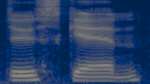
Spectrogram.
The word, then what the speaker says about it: Dieux: And they're like, because we pronounce it the American or the English way because we're an English company or American company.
